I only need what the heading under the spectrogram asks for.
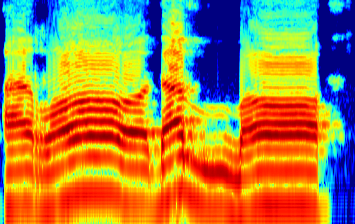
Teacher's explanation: আল্লাহ শব্দের লামকে পুর করে পড়েছি, অর্থাৎ মোটা করে পড়েছি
